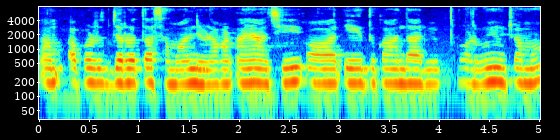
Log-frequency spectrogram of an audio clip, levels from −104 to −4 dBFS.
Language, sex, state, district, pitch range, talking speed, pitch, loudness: Garhwali, female, Uttarakhand, Tehri Garhwal, 190-195 Hz, 190 wpm, 195 Hz, -30 LUFS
